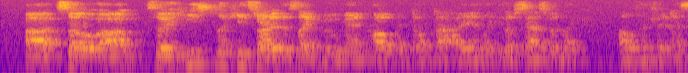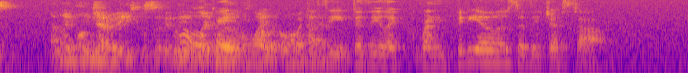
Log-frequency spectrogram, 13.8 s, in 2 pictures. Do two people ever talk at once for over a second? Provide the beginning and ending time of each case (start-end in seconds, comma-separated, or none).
8.7-10.2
